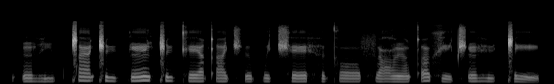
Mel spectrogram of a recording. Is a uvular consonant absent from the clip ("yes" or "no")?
no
